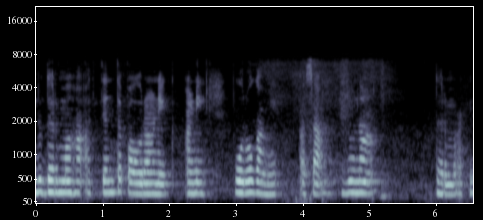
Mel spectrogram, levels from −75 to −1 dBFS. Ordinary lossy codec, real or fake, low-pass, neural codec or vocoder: none; real; 7.2 kHz; none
